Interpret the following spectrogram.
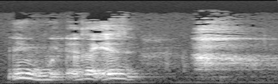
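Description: A man's short wordless vocal sound, then a breathy exhale like a sigh about a second and a half in.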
